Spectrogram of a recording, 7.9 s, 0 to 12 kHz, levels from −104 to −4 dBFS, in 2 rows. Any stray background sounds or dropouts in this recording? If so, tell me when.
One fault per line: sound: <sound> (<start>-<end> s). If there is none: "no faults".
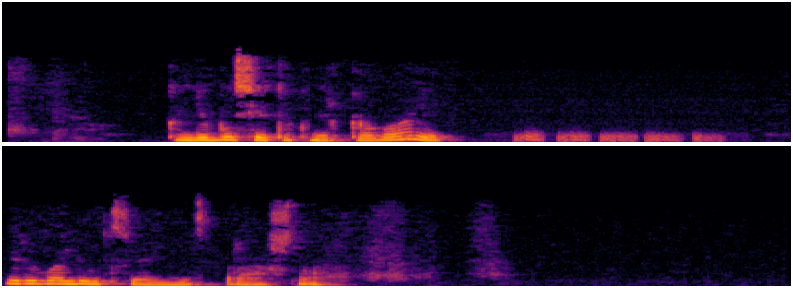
sound: laugh (2.6-3.6 s)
